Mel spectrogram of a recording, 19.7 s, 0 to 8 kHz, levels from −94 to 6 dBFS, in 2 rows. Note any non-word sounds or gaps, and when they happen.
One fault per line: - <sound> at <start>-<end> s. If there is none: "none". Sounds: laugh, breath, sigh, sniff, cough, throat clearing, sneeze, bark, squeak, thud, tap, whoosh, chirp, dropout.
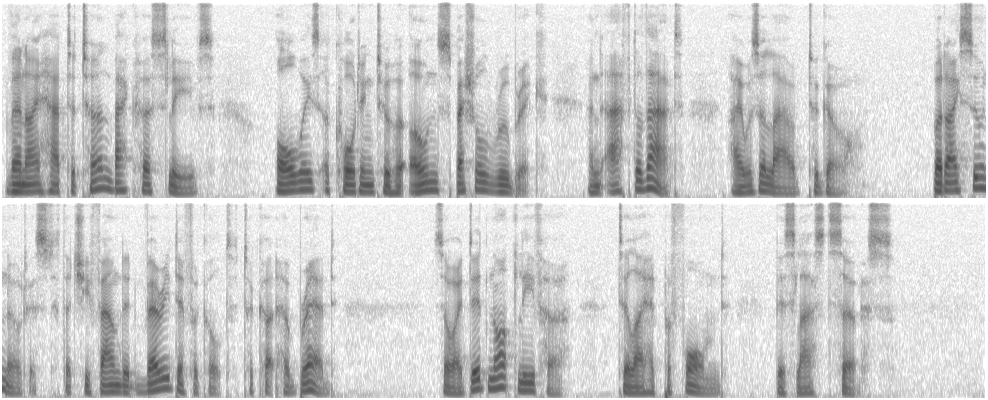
none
